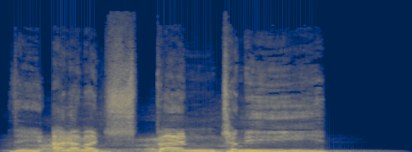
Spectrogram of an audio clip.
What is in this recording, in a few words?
Male Mogu; Fist of Raden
